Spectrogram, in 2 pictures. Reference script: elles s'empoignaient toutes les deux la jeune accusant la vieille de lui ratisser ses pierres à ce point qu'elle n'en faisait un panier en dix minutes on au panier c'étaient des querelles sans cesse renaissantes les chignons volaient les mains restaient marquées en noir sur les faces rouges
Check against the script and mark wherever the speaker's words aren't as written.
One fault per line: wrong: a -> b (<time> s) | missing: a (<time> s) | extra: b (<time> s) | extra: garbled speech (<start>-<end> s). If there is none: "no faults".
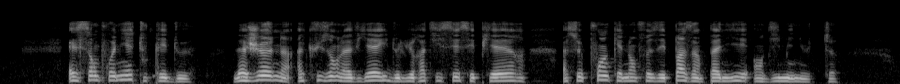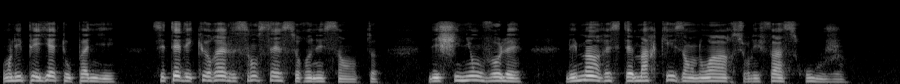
extra: pas (6.7 s)
extra: les payait (9.1 s)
